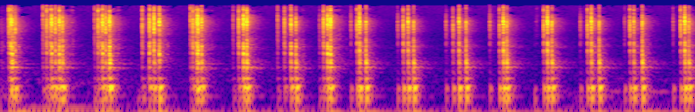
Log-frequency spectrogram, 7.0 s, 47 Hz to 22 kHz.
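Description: Long nails and finger pads tap a flat, solid white laminate desk surface in a scattered, uneven rhythm of about 24 quick hits. Each tap is a short, dry thunk with a low body and a bright clicky edge from the nails, dying away almost at once.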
